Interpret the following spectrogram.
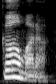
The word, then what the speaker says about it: Câmara: quando a gente fala Câmara a sílaba tônica está no Khan e leva o leva o acento circunflexo e se a ele é fechado hum se fosse aberto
